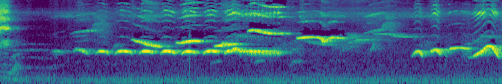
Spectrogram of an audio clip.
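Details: Song of a white-rumped shama, used to spur other shamas into full song: long clear whistled notes and upward slurs at different pitches, followed by a falling slur and a fast rising flourish at the end.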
